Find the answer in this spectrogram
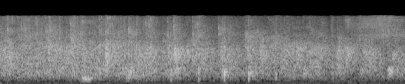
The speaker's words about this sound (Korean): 아, 좋습니다. 우리 박수 한번 칩시다.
